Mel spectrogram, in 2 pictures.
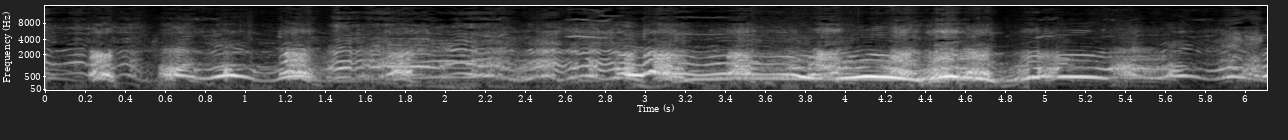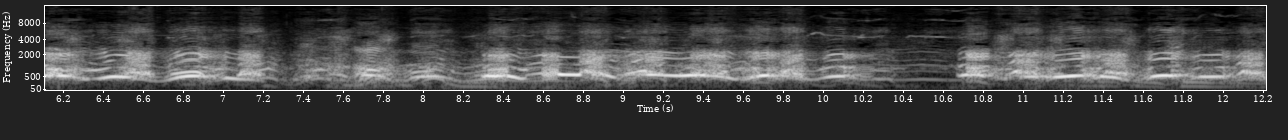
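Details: Crossbred husky mixes pulling a sled on a night run in heavy snow; a chorus of several dogs gives wavering, overlapping howls and yips almost continuously, with brief dips in volume.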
